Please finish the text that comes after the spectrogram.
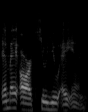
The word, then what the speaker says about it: Marquan: My name is Marquan. But people have been calling me Marquain, Marquine, Marcus, anything but Marquan my entire life.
